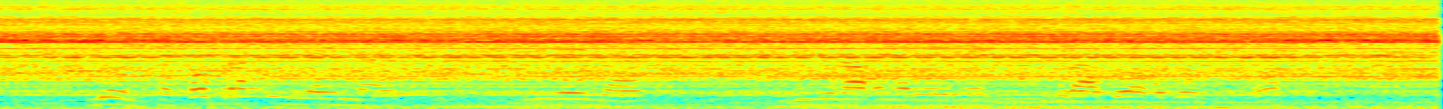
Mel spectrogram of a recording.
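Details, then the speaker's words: Household water pump running with a loud, steady hissing roar and thin high whine; rusted bearing, likely flooded by water leaking past a poor mechanical seal, before replacing the bearing and mechanical seal. "Yan, nakakaya ang ingay niya, no? Nagpapaandar ka lang ng water pump, pero nakaka-istorbo ka na sa kapitbahay mo."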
